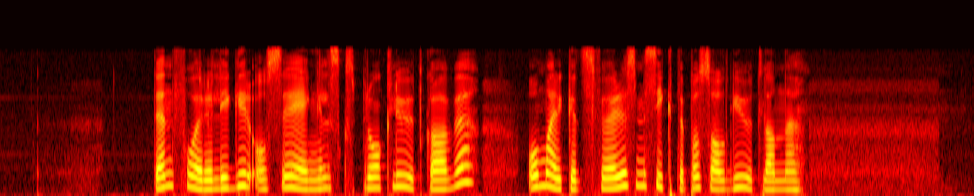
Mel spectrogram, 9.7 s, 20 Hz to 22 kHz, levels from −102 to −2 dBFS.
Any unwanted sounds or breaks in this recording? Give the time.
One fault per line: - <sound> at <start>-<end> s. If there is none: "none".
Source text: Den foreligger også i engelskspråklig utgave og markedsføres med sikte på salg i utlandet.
none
